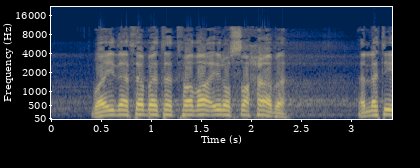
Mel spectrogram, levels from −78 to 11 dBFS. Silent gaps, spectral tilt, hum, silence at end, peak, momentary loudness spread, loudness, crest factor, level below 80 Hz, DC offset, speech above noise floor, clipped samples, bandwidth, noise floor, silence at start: none; -4.5 dB/octave; none; 0 s; 0 dBFS; 9 LU; -10 LUFS; 10 dB; -42 dBFS; 0.1%; 26 dB; 0.4%; 11 kHz; -35 dBFS; 0.4 s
